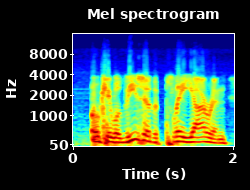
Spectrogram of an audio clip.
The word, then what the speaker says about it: Plejaren: Okay, well, these are the Plejaren, spelled P-L-E-J. The J is pronounced like a Y. Okay. P-L-E-J-A-R-E-N. Plejaren people.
